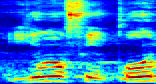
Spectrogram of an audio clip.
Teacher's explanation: ینفقون کے نون میں اخفا ہوگا، نون کی آواز کو ناک میں چھپا کر پڑھیں گے۔ قاف یہاں پر حروف مستعلیہ میں سے پر پڑھیں گے، اور واو مدہ ہے، ایک الف کے برابر کھینچیں گے۔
